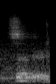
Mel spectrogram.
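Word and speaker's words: Tzuker: And a quote from January 2014 press release, Brigadier General Shamul, I can't pronounce his Hebrew last name, Sukur, T-Z-U? Yeah. Yeah? Was that close? Yeah, T-Z-U-Y. T-Z-U-K-E-R. Sukur, yeah. Okay, I was close.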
